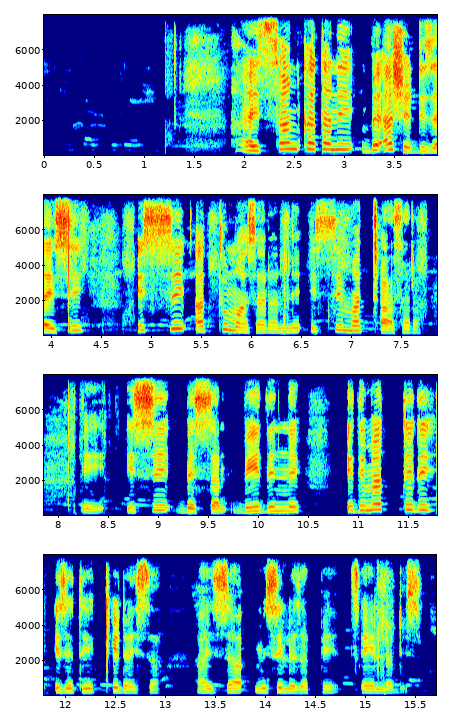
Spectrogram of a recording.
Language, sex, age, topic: Gamo, female, 25-35, government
